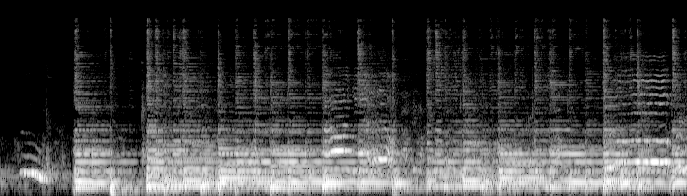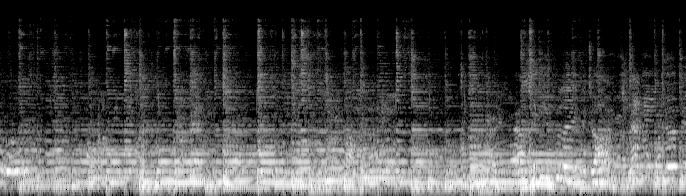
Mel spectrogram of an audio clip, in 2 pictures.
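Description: Live rock song on electric guitar with a man singing, the full playing coming in about a second and a half in.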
